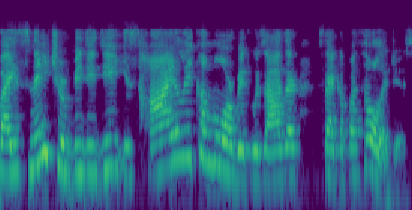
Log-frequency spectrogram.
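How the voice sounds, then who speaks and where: Speaking fairly slowly in a Russian accent, a woman uses lively intonation at a fairly high pitch. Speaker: clinical psychologist. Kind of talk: lecture. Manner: halting.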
